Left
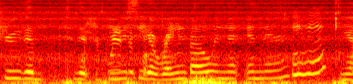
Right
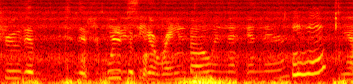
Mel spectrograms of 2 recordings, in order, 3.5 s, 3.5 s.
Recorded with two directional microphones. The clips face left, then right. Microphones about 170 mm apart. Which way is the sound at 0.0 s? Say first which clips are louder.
Left 7 dB; 25° left (ahead or behind).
